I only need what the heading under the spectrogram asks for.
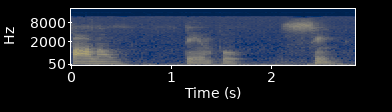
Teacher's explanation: So if the M's pronounced, it's barely or not at all, but it does nasalize the preceding vowel.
